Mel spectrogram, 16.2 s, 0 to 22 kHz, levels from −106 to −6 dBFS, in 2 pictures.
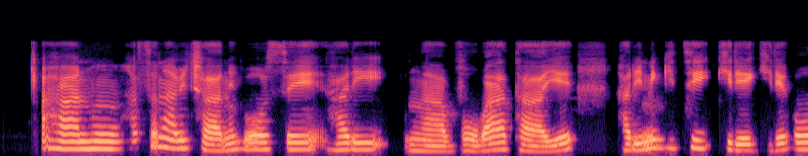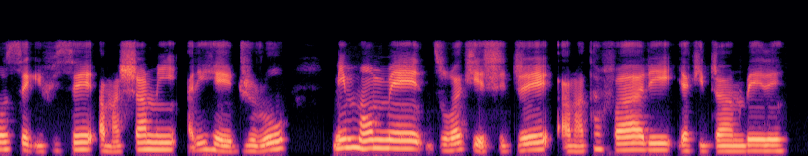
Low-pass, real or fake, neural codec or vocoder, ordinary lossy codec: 7.2 kHz; real; none; Opus, 64 kbps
